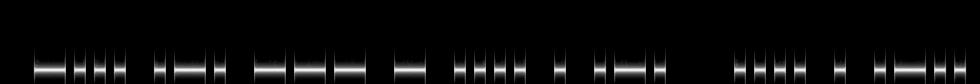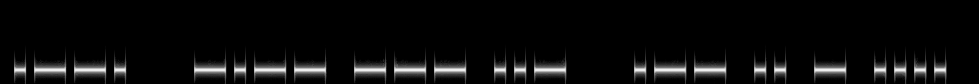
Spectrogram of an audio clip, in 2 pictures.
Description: Morse code, heard as a keyed tone, about 12 wpm, 680 Hz. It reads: BROTHER HELP YOU WITH
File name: Morsekurs / Witze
